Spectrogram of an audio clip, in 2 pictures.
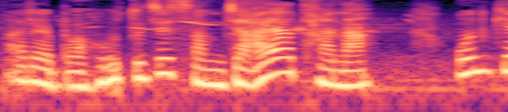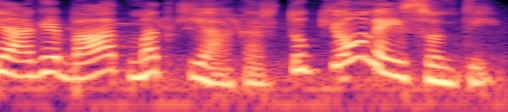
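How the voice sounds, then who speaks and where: A woman voicing a homely middle-aged mother-in-law who coaxes and gently scolds in a family story, with faint noise behind. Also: mid-range voice, sing-song, measured pace, vocal fry. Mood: gently scolding. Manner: coaxing, explanatory.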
